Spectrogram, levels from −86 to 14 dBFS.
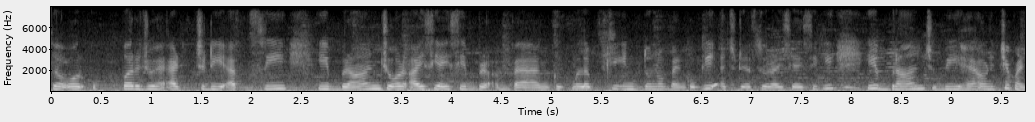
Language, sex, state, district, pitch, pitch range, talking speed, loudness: Hindi, female, Bihar, West Champaran, 245 Hz, 235-265 Hz, 170 wpm, -17 LUFS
